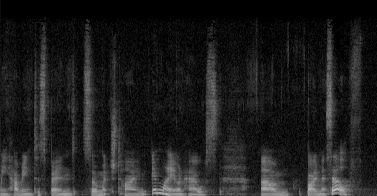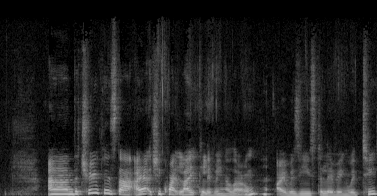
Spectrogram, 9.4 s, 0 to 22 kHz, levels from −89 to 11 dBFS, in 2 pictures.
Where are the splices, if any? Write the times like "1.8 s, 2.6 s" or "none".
8.1 s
